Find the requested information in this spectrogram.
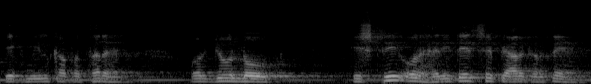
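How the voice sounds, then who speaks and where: Noticeable background noise surrounds speech with lively intonation. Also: man. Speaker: event emcee. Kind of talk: formal stage hosting speech.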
